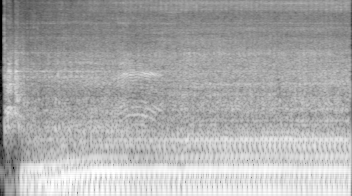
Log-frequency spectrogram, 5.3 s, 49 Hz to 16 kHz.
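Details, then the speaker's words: Honda CB750 K2 four-cylinder at idle running on a remote fuel tank with new electronic ignition: catches instantly, then lumpy uneven idle; two cylinders dead, cylinder 3 header only warm; cause was a carburation issue. "Now, what's a dead giveaway, and I've got to speak loudly now because, well, you know, the engine's running, is the temperature of the header pipes. That one is too hot to touch. That one is just warm."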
